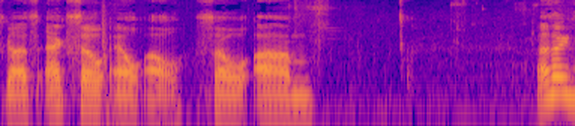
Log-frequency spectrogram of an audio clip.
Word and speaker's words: Xolo: His first name is pronounced, guys, Xolo.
